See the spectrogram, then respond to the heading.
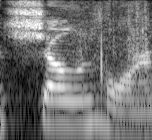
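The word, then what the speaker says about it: Schoenhorn: by an attorney in eastern Connecticut named John Sean horn I'm gonna spell it for you it's a SCH o e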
